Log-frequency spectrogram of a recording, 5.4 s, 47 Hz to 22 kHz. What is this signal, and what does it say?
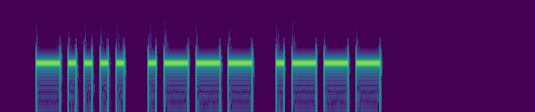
Morse code, heard as a keyed tone, about 15 wpm, 700 Hz. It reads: 6JJ
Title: Three Challenging Letter-Number Combinations 15wpm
